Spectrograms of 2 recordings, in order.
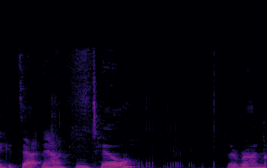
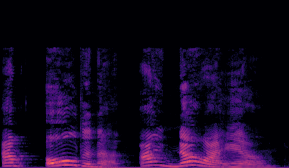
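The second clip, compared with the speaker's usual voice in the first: put-on insistent little boy; 8 semitones higher, 12 dB louder than usual. Sam shouting to dad he is old enough, insistent child. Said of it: "asked Sam".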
